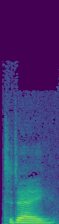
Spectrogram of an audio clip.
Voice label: "today", English

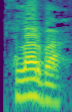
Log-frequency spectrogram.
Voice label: "Wednesday", egyptian

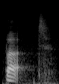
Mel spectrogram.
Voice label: "but", english

